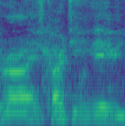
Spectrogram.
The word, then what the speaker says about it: Kartiki: name for Radha is Kartiki Devi. She's called Kartiki Devi. It's spelled with 2 T's, by the way. Karttika. Not T-I-C-K, tick. Teak.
